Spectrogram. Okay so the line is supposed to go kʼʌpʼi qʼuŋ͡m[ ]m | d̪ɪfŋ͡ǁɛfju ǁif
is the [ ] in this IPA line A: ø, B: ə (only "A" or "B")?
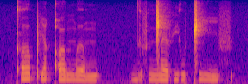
B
